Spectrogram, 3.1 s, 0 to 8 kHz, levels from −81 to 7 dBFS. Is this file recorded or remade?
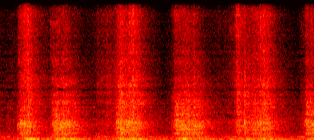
remade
